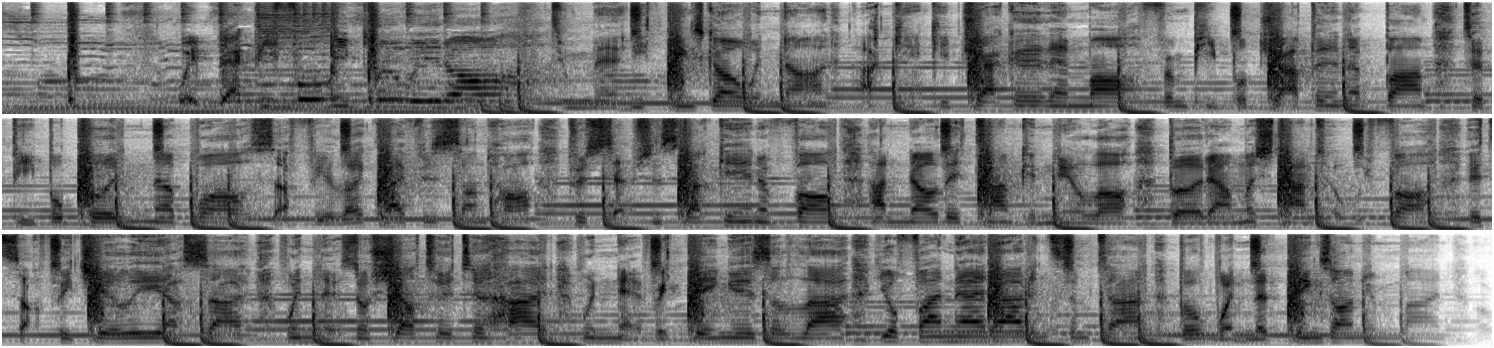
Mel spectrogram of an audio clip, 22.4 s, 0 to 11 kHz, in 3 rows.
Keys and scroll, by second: 3.3 ctrl+=, 6.8 ctrl+0, 9.3 ctrl+=, 12.7 ctrl+g, 15.5 ctrl+0.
